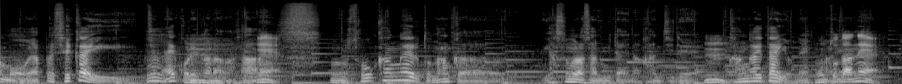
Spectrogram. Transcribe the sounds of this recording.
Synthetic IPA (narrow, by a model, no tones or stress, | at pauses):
moːjapːaɾʲise̞kai | d͡ʑneko̞ɾe̞kaɾaɡa̰sane | ɯ̟̃ːɴso̞ːkãŋɡaeɾɯ̟t̪o̞nãŋka | jasɨmɯ̟ɾasãmːʲit̪aina̰kʰãɲ̟d͡ʑid̪e̞kʰãŋɡaet̪aijo̞̰ne̞hõnt̪od̪ane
